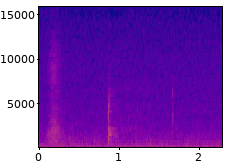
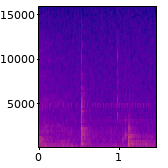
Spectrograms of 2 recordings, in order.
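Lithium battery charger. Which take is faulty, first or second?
second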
